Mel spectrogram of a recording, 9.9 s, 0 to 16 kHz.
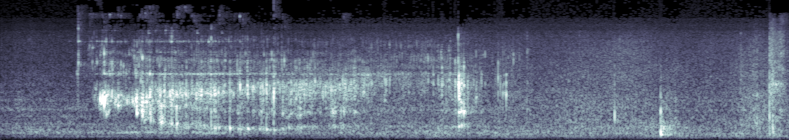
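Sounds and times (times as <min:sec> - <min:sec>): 
liquid poured into a communion cup: 0:01.0 - 0:06.6.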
